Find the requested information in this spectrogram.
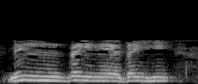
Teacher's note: اقلب النون لميم علشان بعد الميم باء يحصل إقلاب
